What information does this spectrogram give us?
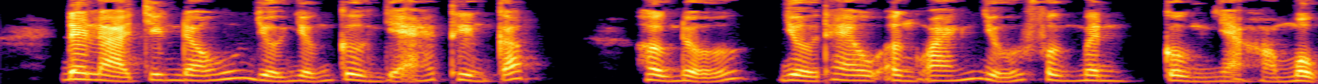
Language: Vietnamese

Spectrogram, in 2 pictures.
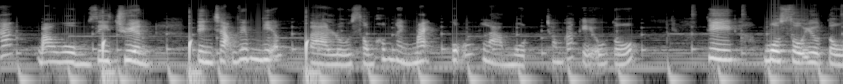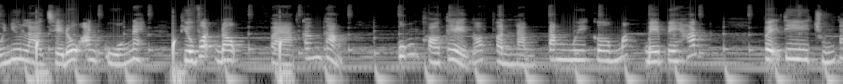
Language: Vietnamese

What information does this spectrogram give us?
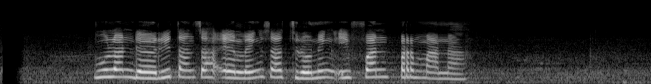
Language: Javanese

